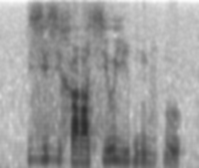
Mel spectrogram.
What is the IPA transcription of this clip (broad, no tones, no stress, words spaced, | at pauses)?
zʲʊzʲəxɑɾɑ sʲu jibmuvɓu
